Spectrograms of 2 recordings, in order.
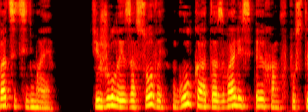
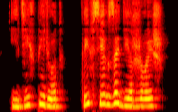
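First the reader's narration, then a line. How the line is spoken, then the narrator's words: Whisper in the ear. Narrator (Russian): прошептала ей на ухо Лори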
